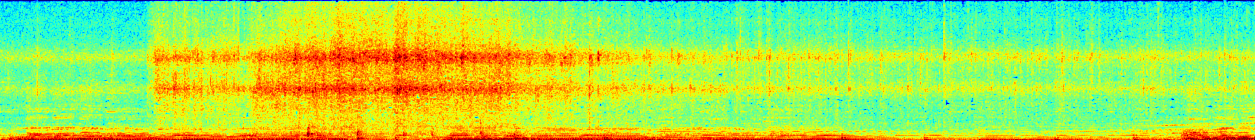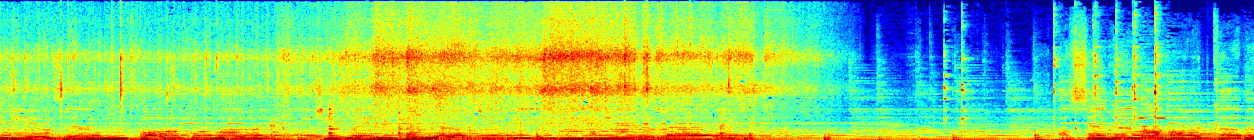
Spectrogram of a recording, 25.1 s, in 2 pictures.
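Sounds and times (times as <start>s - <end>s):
onions sizzling in oil: 0.0s - 21.1s
wooden spatula stirring: 1.4s - 20.8s.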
